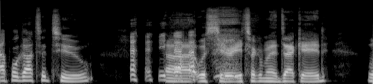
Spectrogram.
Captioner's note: chuckles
